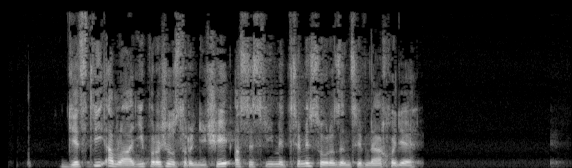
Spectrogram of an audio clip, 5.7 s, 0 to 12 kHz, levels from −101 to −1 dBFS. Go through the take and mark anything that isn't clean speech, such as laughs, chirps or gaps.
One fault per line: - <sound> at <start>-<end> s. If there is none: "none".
none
